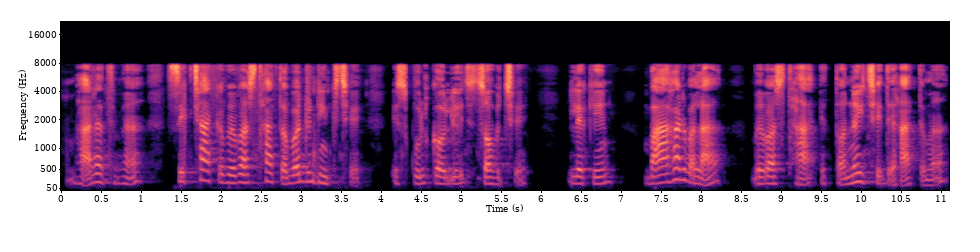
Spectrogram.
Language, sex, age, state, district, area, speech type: Maithili, female, 60+, Bihar, Samastipur, rural, spontaneous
